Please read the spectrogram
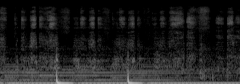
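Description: Felt-tip marker writing on flip-chart paper, over soft background music with a steady low beat about every three-quarters of a second.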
